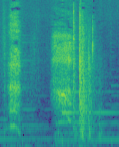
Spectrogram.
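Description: Soft background music with held notes, and a wooden door thunking shut about a second and a half in.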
